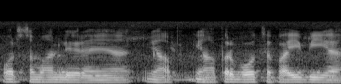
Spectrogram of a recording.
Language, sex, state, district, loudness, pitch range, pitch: Hindi, male, Chandigarh, Chandigarh, -18 LUFS, 105-115 Hz, 110 Hz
